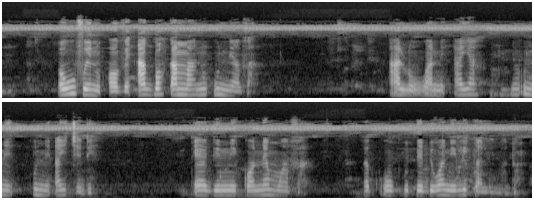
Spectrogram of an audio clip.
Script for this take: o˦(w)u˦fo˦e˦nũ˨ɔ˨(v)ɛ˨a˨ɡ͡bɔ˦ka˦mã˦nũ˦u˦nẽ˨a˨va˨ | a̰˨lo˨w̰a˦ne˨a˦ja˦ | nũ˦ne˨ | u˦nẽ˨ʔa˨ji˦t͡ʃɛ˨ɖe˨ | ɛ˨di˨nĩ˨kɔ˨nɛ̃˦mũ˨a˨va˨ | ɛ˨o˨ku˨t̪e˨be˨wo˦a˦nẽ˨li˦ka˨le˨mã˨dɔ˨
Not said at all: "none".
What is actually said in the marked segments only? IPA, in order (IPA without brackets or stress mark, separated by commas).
w, v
